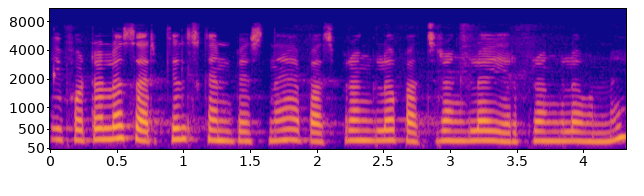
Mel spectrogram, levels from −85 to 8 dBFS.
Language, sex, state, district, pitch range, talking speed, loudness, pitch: Telugu, female, Andhra Pradesh, Srikakulam, 220-245 Hz, 180 wpm, -19 LUFS, 230 Hz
